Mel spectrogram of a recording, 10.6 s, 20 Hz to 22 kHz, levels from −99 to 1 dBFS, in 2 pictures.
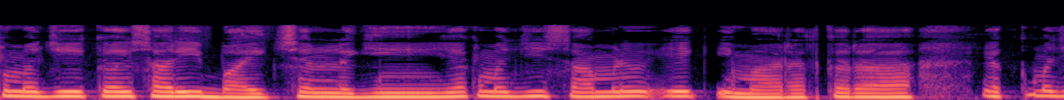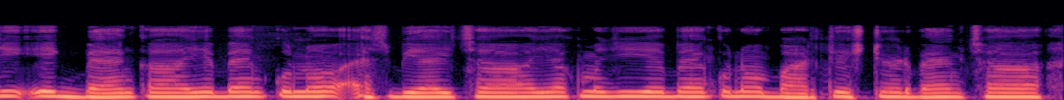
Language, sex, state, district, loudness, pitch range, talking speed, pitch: Hindi, male, Uttarakhand, Uttarkashi, -22 LUFS, 160-180 Hz, 220 wpm, 170 Hz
